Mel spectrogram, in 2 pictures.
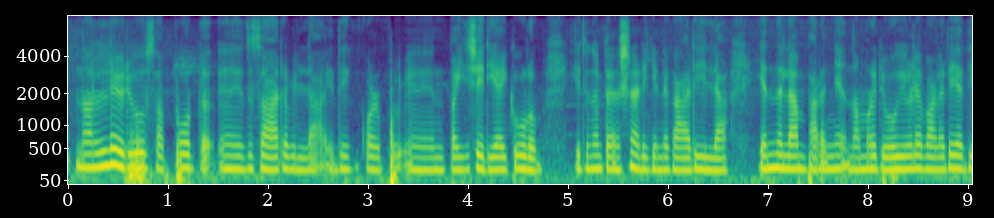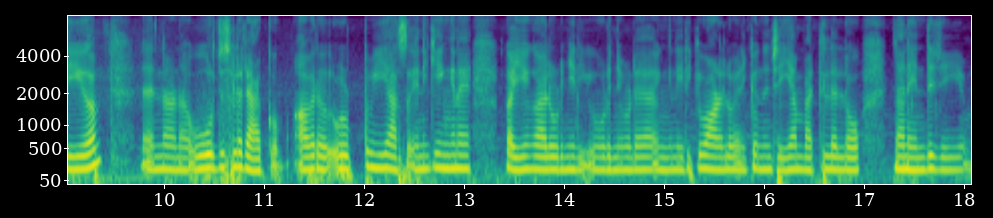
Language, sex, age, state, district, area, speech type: Malayalam, female, 45-60, Kerala, Idukki, rural, spontaneous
